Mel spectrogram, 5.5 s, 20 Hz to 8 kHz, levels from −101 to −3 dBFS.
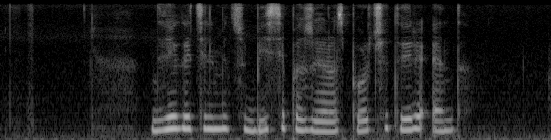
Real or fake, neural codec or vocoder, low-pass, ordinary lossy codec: real; none; 7.2 kHz; none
